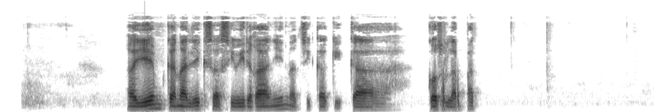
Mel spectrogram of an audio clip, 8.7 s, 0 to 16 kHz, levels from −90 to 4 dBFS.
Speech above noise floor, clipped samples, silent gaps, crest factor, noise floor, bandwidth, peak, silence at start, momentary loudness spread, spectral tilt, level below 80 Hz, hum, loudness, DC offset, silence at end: 62 dB; under 0.1%; none; 22 dB; -80 dBFS; 9.6 kHz; 0 dBFS; 1.7 s; 14 LU; -2.5 dB/octave; -62 dBFS; none; -18 LUFS; under 0.1%; 2.4 s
